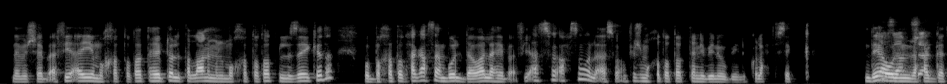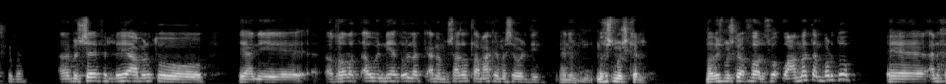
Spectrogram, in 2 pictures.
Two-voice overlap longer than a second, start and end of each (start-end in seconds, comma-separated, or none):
none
